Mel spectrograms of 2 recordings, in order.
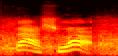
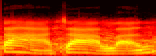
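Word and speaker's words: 大栅栏: If you are local people, I call it 大石栏. And if you are not Beijingers, the people will call it 大栅栏. Very interesting, different dialect pronunciation.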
